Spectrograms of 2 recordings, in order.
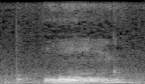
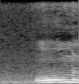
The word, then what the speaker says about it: ओम: देखिए, जब ओम का भी उच्चारण करते हैं, यहां पे ओंग उच्चारण करना है, ओम नहीं कीजिएगा।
